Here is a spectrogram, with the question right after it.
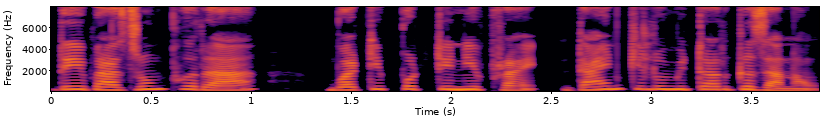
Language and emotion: Bodo, neutral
